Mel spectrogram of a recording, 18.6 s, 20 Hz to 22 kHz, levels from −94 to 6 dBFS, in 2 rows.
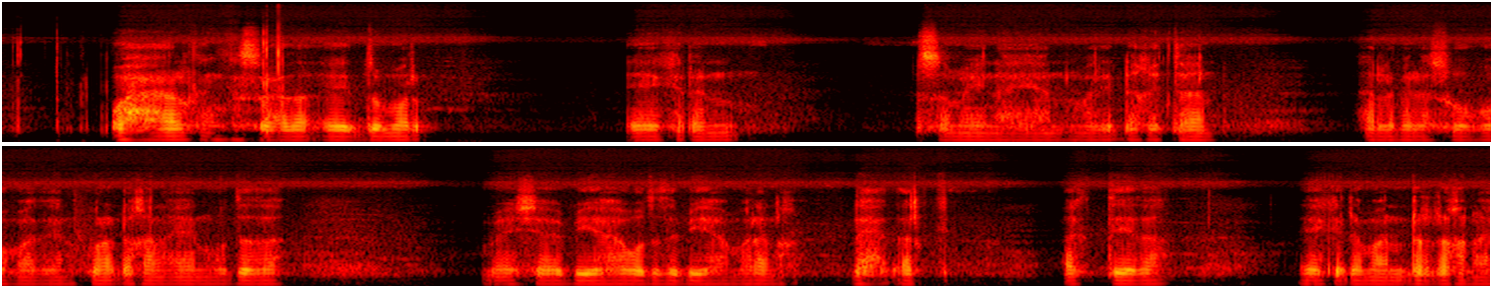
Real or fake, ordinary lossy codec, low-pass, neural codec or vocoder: real; none; none; none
